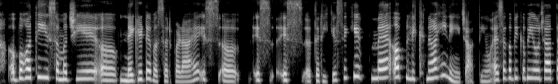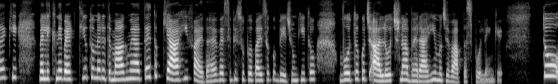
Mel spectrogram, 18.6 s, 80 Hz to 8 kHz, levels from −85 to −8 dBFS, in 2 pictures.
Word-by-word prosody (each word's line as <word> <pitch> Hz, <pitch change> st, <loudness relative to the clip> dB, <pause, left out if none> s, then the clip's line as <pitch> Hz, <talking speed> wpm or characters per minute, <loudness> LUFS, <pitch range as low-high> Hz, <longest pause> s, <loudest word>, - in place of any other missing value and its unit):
अ, -, -, +2 dB
बहुत 305 Hz, +2 st, +2 dB
ही 320 Hz, -1 st, +3 dB
समझिए 265 Hz, 0 st, 0 dB
अ, 215 Hz, -1 st, 0 dB
नेगेटिव 215 Hz, +4 st, +1 dB
असर 190 Hz, 0 st, -4 dB
पड़ा 175 Hz, 0 st, -2 dB
है 240 Hz, +7 st, -4 dB
इस 245 Hz, -2 st, -4 dB
अ, 180 Hz, -2 st, -1 dB, 0.3 s
इस 220 Hz, -2 st, -2 dB, 0.2 s
इस 220 Hz, -, +1 dB, 0.4 s
तरीक़े 195 Hz, +1 st, -5 dB
से 310 Hz, +7 st, -6 dB
कि 350 Hz, +3 st, +2 dB, 0.2 s
मैं 295 Hz, +2 st, +4 dB
अब 330 Hz, 0 st, +5 dB
लिखना 275 Hz, 0 st, -1 dB
ही 390 Hz, -1 st, -2 dB
नहीं 190 Hz, -, -3 dB
चाहती 180 Hz, +1 st, -7 dB
हूँ। 180 Hz, 0 st, -9 dB
ऐसा 235 Hz, +4 st, -1 dB
कभी-कभी 295 Hz, 0 st, -3 dB
हो 290 Hz, 0 st, 0 dB
जाता 280 Hz, +1 st, +1 dB
है 310 Hz, -, -2 dB
कि 320 Hz, 0 st, -3 dB, 0.4 s
मैं 270 Hz, -, +8 dB
लिखने 280 Hz, +1 st, 0 dB
बैठती 260 Hz, +2 st, +2 dB
हूँ 320 Hz, -, -11 dB
तो 325 Hz, -, -1 dB
मेरे 295 Hz, -1 st, 0 dB
दिमाग 245 Hz, -1 st, +4 dB
में 280 Hz, -, +2 dB
आता 275 Hz, +3 st, +2 dB
है 335 Hz, -, 0 dB
तो 375 Hz, -, -4 dB
क्या 250 Hz, -5 st, +9 dB
ही 290 Hz, -, -4 dB
फ़ायदा 180 Hz, -7 st, 0 dB
है। 195 Hz, +2 st, -2 dB
वैसे 230 Hz, +1 st, -4 dB
भी 260 Hz, -, -6 dB
सुपरवाइज़र 230 Hz, -1 st, -2 dB
को 250 Hz, +1 st, -11 dB
भेजूँगी 215 Hz, +2 st, -5 dB
तो 250 Hz, -, -3 dB, 0.5 s
वो 235 Hz, 0 st, +4 dB
तो -, -, -2 dB
कुछ 270 Hz, 0 st, -3 dB
आलोचना 205 Hz, +5 st, +2 dB
भरा 185 Hz, -2 st, +2 dB
ही 205 Hz, +7 st, -2 dB
मुझे 215 Hz, -3 st, -3 dB
वापस 180 Hz, -, -2 dB
बोलेंगे। -, -, -11 dB, 0.7 s
तो 370 Hz, -, +6 dB
250 Hz, 195 wpm, -24 LUFS, 215-285 Hz, 0.7 s, क्या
